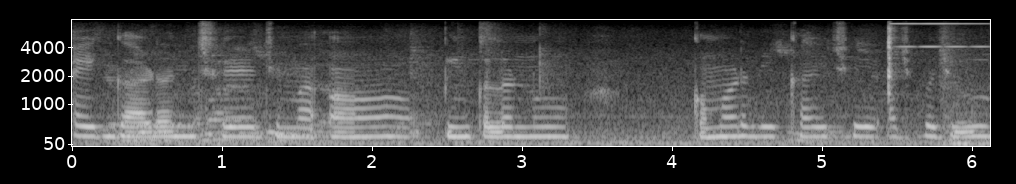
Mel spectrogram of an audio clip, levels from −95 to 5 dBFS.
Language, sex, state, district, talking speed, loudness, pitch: Gujarati, female, Gujarat, Gandhinagar, 135 wpm, -21 LUFS, 220 Hz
